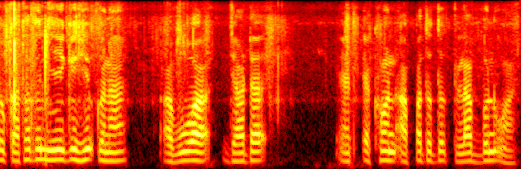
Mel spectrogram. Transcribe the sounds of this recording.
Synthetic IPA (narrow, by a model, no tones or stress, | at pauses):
t̪ɔkat̪ʰat̪̬ɔnijəɡɛɦijuʔkana | əbuad͡ʒaʈaʔ | ɛ̃t̪ɛkʰɔnʔa̰pat̪ɔt̪ɔʔklab̚ːənṵʔa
